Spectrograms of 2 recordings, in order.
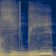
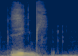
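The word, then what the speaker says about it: Zigbee: Alors Zigbi pour si ça vous intéresse, ça s'écrit Z I G B2. Zigbi.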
